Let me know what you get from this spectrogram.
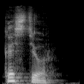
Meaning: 1. campfire, bonfire, wood fire 2. chock 3. brome grass (Bromus) 4. brome grass (Bromus): chess grass, rye brome (Bromus secalinus)
- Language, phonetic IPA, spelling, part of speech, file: Russian, [kɐˈsʲtʲɵr], костёр, noun, Ru-костёр.ogg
